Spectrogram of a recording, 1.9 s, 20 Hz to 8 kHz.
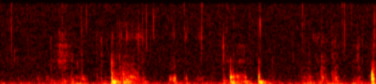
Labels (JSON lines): {"label": "biophony, knock croak", "recorder": "SoundTrap 300"}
